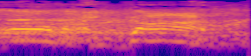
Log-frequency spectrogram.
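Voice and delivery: slow, laughing mock dismay; drawn-out laughing disbelief at eight guys; stunned laugh. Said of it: "I'm like".

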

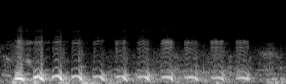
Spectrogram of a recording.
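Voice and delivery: long, high staccato cackle; repeated high-pitched hee-hee; imitated laugh. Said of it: "he got up and he went".

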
